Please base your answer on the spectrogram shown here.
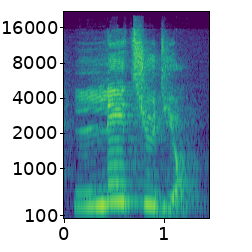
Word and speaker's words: l'étudiant: So that means, see, if you would have said this word without L apostrophe, the pronunciation would have been étudiant, étudiant. But now with this, it joins and it becomes l'étudiant.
